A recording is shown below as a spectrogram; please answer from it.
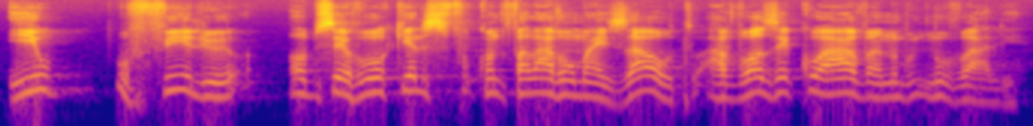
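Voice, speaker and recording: An older man preaching a sermon, telling a story in an emphatic way with many halting restarts. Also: fairly high pitch, bright, forceful tone. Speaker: pastor.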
